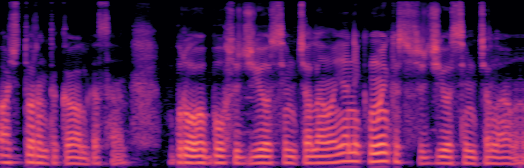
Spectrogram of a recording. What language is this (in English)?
Kashmiri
